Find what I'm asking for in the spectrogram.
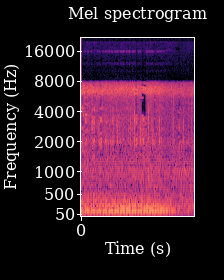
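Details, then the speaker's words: C4 Corvette with Crossfire fuel injection: deep, lumpy, uneven rumble that sags once the engine reaches temperature; runs fine briefly then misses again, seemingly heat related; bad gas ruled out, fuel pressure check next. "Is it'll look good for a little while and then it'll just start messing up again. So that's when it's got to be heat related."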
